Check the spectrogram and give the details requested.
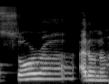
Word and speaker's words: Sora: open AI recently released I think it's called sora I don't know how you would pronounce it s o or something like that Sora yeah Sora okay perfect and basically you can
